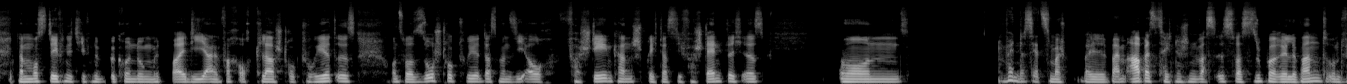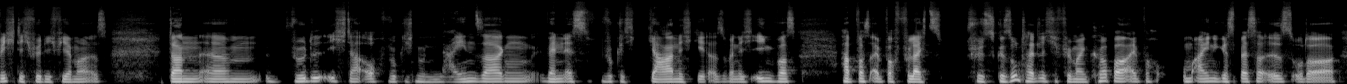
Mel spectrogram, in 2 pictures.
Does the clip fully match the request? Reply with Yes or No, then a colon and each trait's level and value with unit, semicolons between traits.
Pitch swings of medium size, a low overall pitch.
No: narrow, 1.8 semitones; low, 130 Hz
